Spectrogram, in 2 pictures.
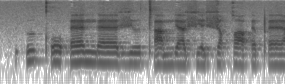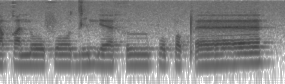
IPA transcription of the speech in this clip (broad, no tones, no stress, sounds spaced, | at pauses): ʔ ɯ kʼ o ʔ ɛ ŋ ɛː vʲ ɯ tʼ a mʲ a fʲ ɛ fʲ ʌ q ʌ ʔ ɛ pʼ ɛː q e n oː f oː d i mʲ ɛː h ɯː p o p ʌ pʼ ɛː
